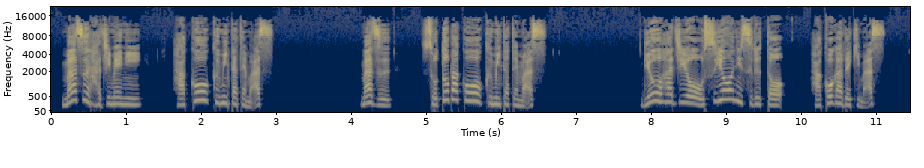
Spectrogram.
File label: japanese e-learning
